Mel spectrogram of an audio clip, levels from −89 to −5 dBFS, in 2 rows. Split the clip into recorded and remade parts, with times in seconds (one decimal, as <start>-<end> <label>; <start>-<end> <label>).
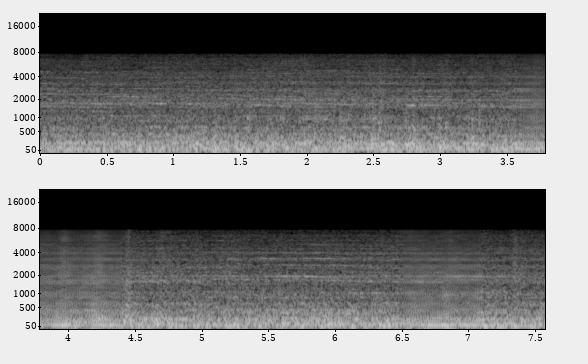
0.0-3.6 recorded; 3.6-4.4 remade; 4.4-6.5 recorded; 6.5-7.1 remade; 7.1-7.6 recorded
